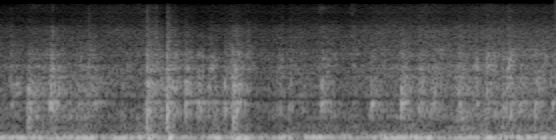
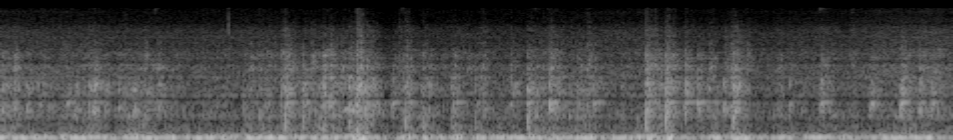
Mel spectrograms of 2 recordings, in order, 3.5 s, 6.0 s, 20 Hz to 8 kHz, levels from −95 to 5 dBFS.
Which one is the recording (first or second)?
second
